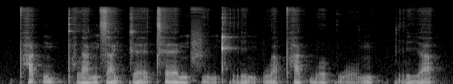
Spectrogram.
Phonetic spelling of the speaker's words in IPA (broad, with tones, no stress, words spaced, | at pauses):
pʰa˥˩k̚mu˦˥k̚pʰla˦˥ŋ sa˩˦jkɛː˩˦tʰɛː˧ŋ fi˩˦nkʰri˨˩n pu˨˩a̯pʰa˦˥k̚bɤː˦˥kwo˩˦n | pri˨˩a̯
